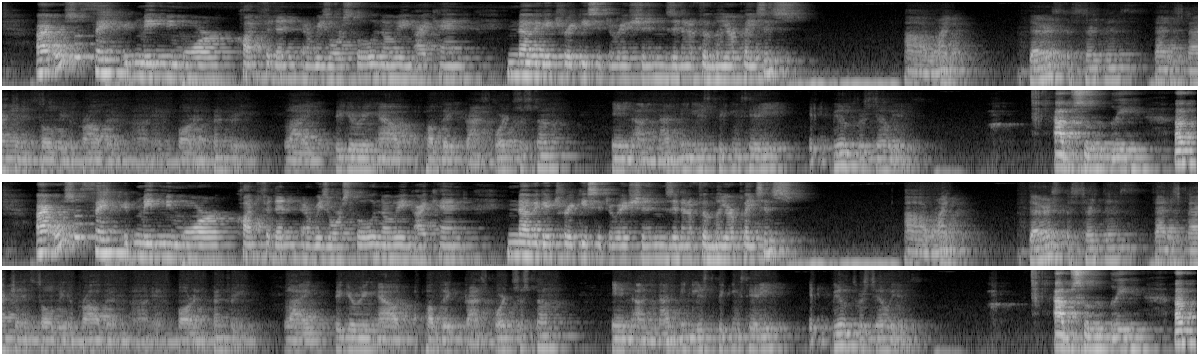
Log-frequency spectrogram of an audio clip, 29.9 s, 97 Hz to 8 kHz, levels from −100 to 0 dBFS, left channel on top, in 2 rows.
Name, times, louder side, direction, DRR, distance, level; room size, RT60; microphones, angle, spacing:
voice 1, 0.4-5.8 6.3-9.9 27.8-29.7, right 1 dB, 55° right, -2 dB, 3.0 m, -31 dB
sound 1, 1.8-7.2, equal, 55° left, 6.1 m, -46 dB
voice 2, 11.3-11.9 12.7-14.0 14.4-18.0 18.5-18.8 19.1-19.9 20.2-21.9 22.6-24.6 25.3-26.3 27.3-27.4, right 1 dB, 80° right, 0 dB, 6.9 m, -37 dB
24.0 x 15.5 x 8.2 m, 0.81 s
head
